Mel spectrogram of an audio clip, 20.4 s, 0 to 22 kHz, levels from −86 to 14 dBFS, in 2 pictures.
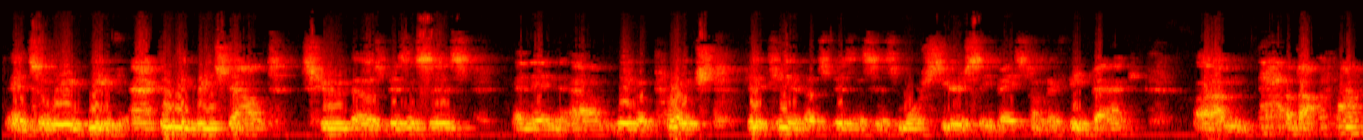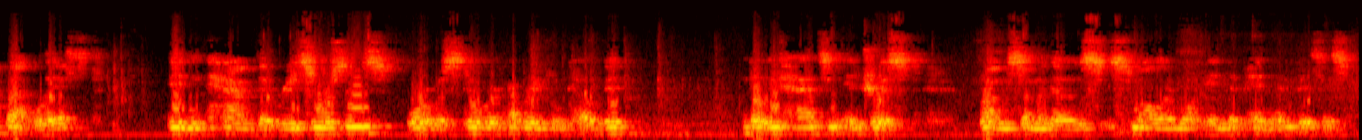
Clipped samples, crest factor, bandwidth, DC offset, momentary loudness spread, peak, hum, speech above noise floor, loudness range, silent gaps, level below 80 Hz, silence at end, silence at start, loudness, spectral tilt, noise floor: under 0.1%; 10 dB; 15 kHz; under 0.1%; 6 LU; -16 dBFS; none; 24 dB; 3 LU; none; -58 dBFS; 0 s; 0.05 s; -26 LUFS; -4.5 dB/octave; -50 dBFS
